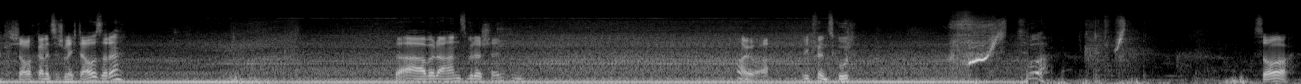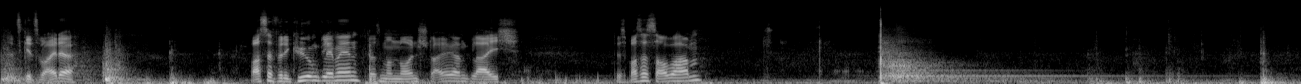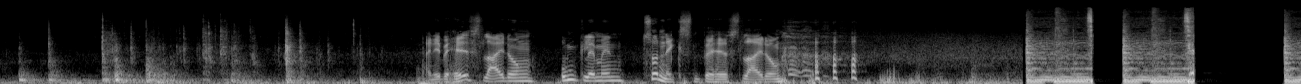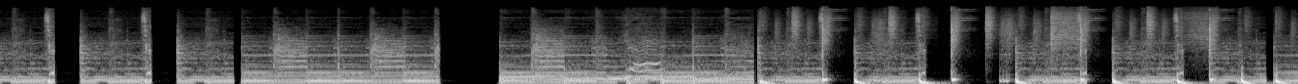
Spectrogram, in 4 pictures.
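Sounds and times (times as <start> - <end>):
engine droning: 0.0 - 10.3
metallic clang ringing: 21.8 - 26.7.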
